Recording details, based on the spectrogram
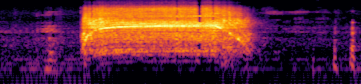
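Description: Motor spins up into a steady high whine with even gear hum for under two seconds, then winds down; runs normally on twelve volts.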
